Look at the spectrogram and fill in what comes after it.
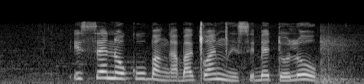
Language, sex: Xhosa, female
